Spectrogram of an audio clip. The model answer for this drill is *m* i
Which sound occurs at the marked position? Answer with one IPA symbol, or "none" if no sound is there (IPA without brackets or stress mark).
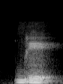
b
